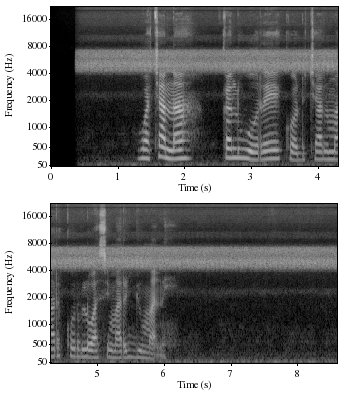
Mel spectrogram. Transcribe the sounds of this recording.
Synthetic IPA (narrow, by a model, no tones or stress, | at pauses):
wat͡ʃanakalwoɾɛkɔdt͡ʃalmarkoɾlwasɪmard͡ʒuma̰nɪ̰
